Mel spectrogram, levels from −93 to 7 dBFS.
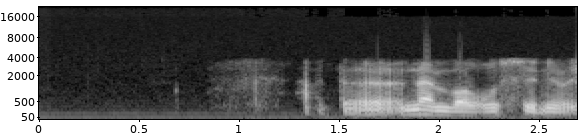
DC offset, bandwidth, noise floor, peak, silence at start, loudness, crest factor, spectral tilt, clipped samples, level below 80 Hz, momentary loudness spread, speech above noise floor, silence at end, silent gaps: under 0.1%; 7.8 kHz; -54 dBFS; 0 dBFS; 1.3 s; -14 LUFS; 16 dB; -7.5 dB/octave; under 0.1%; -56 dBFS; 18 LU; 40 dB; 0 s; none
